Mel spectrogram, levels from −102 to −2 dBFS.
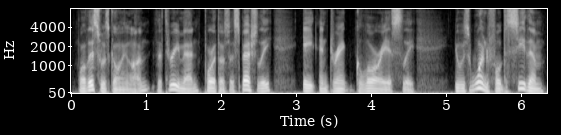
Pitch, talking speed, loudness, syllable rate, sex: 105 Hz, 180 wpm, -19 LUFS, 6.0 syllables/s, male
